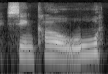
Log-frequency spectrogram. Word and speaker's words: cinco: In Spanish, that long O sound exists, but it's not blended into another vowel sound. Cinco. Cinco. Yeah.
